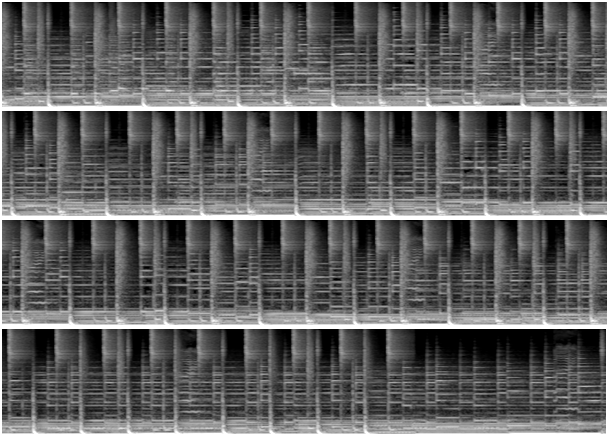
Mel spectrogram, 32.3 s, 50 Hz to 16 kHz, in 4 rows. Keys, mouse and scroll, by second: 1.0 ctrl+r, 1.3 ctrl+r, 1.5 v, 2.6 Return, 8.0 [, 9.1 ctrl+z, 9.3 [, 10.0 Return, 11.1 ctrl+z, 11.8 ctrl+z, 12.1 ctrl+z, 14.5 ctrl+z, 16.5 ], 22.9 e, 24.5 ], 28.7 ctrl+alt+middle click, 28.7-29.5 scroll up 4, 29.3 ctrl+alt+middle click, 31.1 v, 31.5 ctrl+click.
